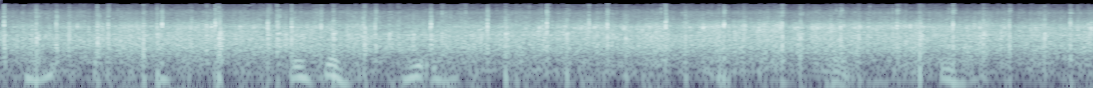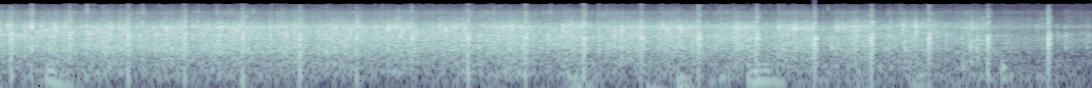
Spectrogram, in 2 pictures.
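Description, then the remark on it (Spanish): Steady, sustained applause from an audience, dense overlapping claps filling the whole stretch at a strong, even level before easing slightly at the very end, with a few faint voices underneath. “Así que, amigo mío, muchas gracias por tu trabajo, por tu amistad y este aplauso yo creo que es más que nada.”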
